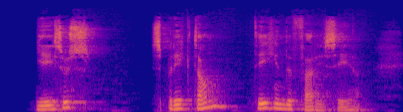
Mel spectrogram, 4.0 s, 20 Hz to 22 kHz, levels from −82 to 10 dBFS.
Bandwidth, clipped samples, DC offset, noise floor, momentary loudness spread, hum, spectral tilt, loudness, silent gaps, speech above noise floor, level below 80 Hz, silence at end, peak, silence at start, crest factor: 16.5 kHz; under 0.1%; under 0.1%; -57 dBFS; 17 LU; none; -3 dB/octave; -22 LUFS; none; 34 dB; -60 dBFS; 0.05 s; -6 dBFS; 0.35 s; 20 dB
